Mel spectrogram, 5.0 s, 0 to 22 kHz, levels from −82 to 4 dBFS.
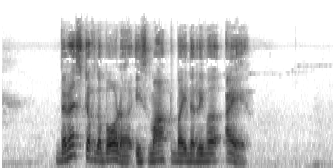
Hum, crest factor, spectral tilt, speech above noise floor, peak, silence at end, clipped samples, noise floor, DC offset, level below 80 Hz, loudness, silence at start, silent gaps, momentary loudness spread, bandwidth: none; 18 dB; -3.5 dB/octave; 42 dB; 0 dBFS; 1.3 s; under 0.1%; -58 dBFS; under 0.1%; -52 dBFS; -15 LUFS; 0.85 s; none; 6 LU; 14.5 kHz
